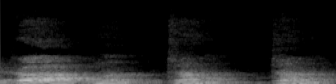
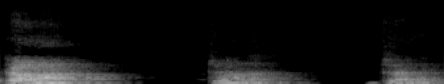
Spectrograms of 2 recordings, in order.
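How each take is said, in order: First: "ड्राम" said short and light, with a singsong lilt; the elegant English way, a short clipped "ड्राम"; right "ड्राम" with the final vowel swallowed; correct drama. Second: The heavy, forced way of saying "ड्रामा"; forced wrong drama. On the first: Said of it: "तो इसको बोला जाएगा". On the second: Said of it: "हमसे जबरदस्ती बुलाया जा रहा है". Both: Shown as a demonstration.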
